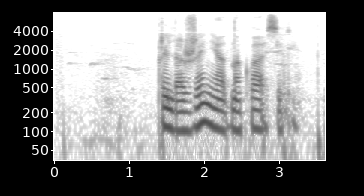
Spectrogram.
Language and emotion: Russian, neutral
